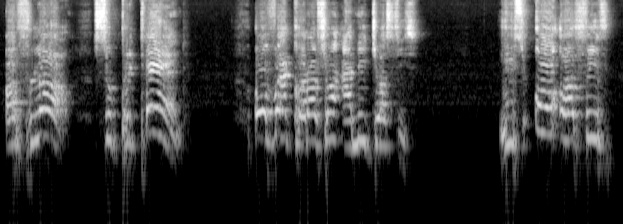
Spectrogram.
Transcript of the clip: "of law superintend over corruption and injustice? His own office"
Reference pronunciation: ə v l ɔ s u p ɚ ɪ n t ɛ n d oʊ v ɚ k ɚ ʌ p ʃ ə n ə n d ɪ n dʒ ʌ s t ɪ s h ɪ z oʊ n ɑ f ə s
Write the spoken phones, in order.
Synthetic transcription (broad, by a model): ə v l ɔ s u p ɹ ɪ t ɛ n d oʊ v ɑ k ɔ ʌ p ʃ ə n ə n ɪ dʒ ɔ s t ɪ s h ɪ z oʊ n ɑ f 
